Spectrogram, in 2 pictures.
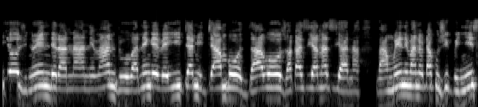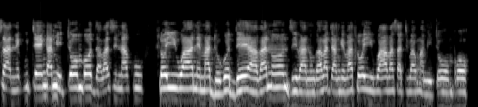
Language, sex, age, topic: Ndau, male, 36-49, health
